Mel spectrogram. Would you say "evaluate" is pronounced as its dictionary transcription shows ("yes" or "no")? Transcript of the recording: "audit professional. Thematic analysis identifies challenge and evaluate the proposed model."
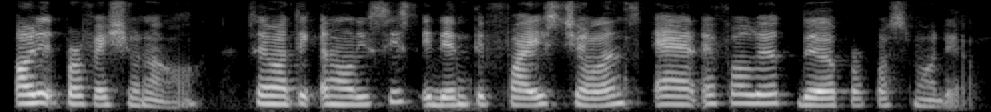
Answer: no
